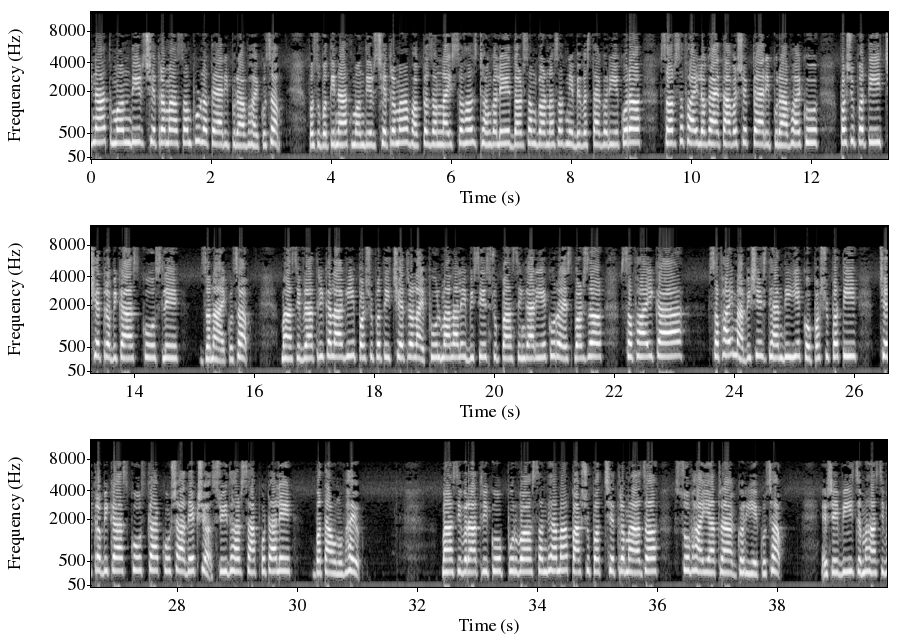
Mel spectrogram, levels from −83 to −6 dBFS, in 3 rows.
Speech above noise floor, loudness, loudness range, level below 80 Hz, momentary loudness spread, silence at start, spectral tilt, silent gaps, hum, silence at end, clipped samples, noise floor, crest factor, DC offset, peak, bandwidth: 36 dB; -11 LUFS; 2 LU; -50 dBFS; 5 LU; 0 s; -2 dB/octave; none; none; 0 s; 0.4%; -47 dBFS; 12 dB; under 0.1%; 0 dBFS; 10 kHz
